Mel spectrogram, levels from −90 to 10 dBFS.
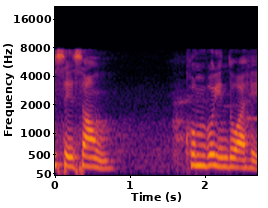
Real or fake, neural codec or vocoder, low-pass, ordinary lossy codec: real; none; none; none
